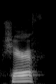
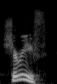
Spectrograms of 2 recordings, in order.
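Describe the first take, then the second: First: It is said as the ordinary word sheriff. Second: It is said like the name Sharif. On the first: It shows respect for his authority. The speaker calls it right. "it should be like sheriff, you know, like it should be more of like a salute" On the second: It diminishes his authority. The speaker calls it wrong. "you're also mispronouncing sheriff"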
